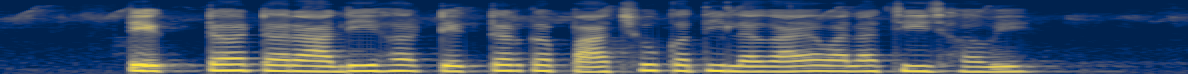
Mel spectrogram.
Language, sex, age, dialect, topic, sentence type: Chhattisgarhi, female, 18-24, Northern/Bhandar, agriculture, statement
